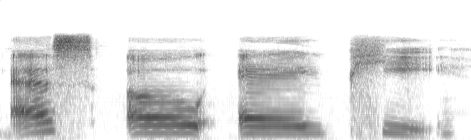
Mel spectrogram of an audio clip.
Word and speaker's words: soap: first word you see s-o-a-p okay the o-a is oh it sounds like oh soap soap okay now soap is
